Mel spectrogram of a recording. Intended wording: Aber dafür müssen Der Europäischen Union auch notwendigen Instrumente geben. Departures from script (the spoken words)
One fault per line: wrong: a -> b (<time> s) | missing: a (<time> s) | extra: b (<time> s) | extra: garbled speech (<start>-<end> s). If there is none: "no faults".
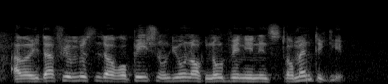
no faults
